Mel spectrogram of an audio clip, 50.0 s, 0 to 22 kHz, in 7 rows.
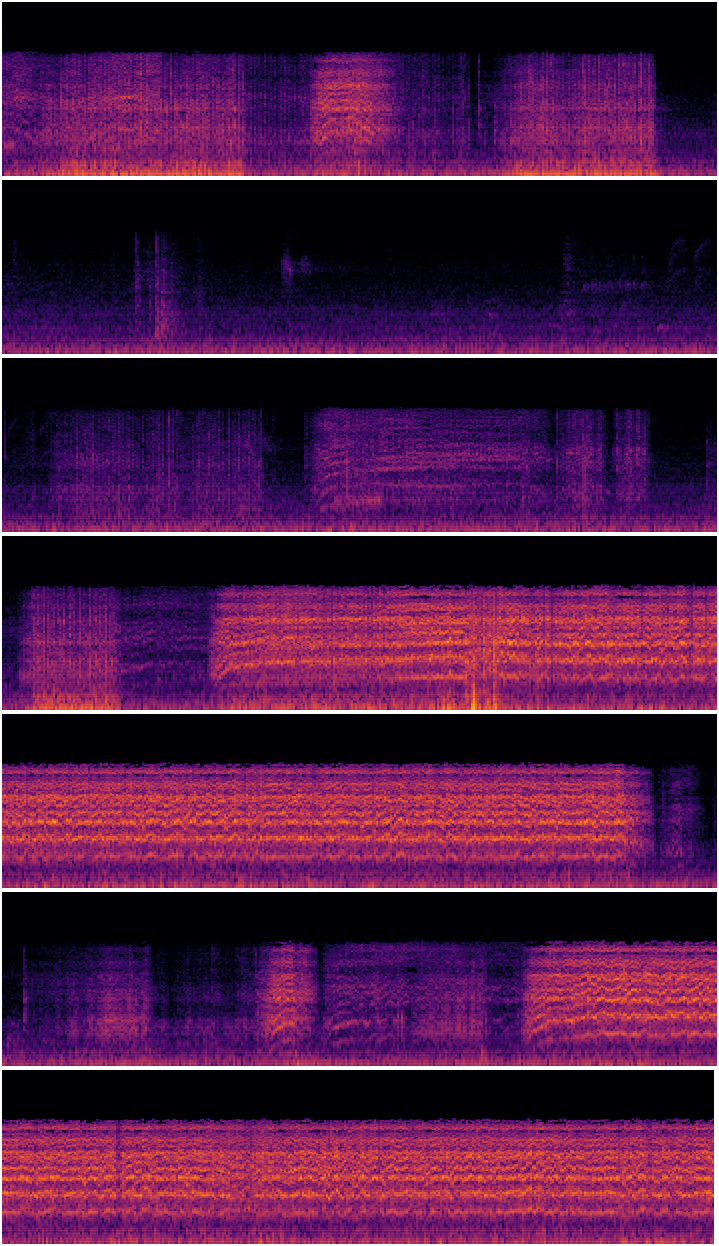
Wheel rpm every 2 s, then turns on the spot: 20, 30, 10, 10, 0, 0, 0, 0, 0, 0, 10, 30, 160, 170, 160, 160, 160, 70, 10, 20, 80, 160, 160, 170, 160.
0-2 4-8 20-22 36-38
